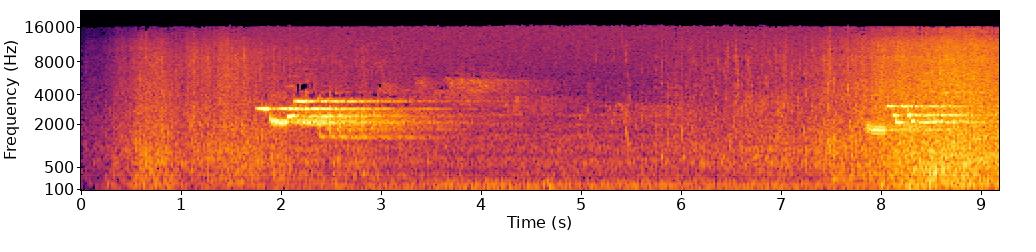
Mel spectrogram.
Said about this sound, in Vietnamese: Khi gió lên, nàng bắt đầu chơi trò giỡn sóng. Chiếc đuôi cá của nàng cứ quẩy liên hồi, chập chờn trên những con sóng tung bọt trắng xóa.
